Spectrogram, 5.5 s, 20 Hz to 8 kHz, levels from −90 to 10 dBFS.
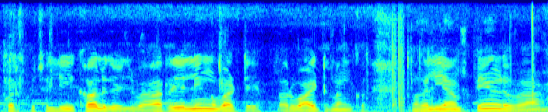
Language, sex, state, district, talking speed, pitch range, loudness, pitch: Bhojpuri, male, Uttar Pradesh, Deoria, 165 wpm, 120-135 Hz, -25 LUFS, 125 Hz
